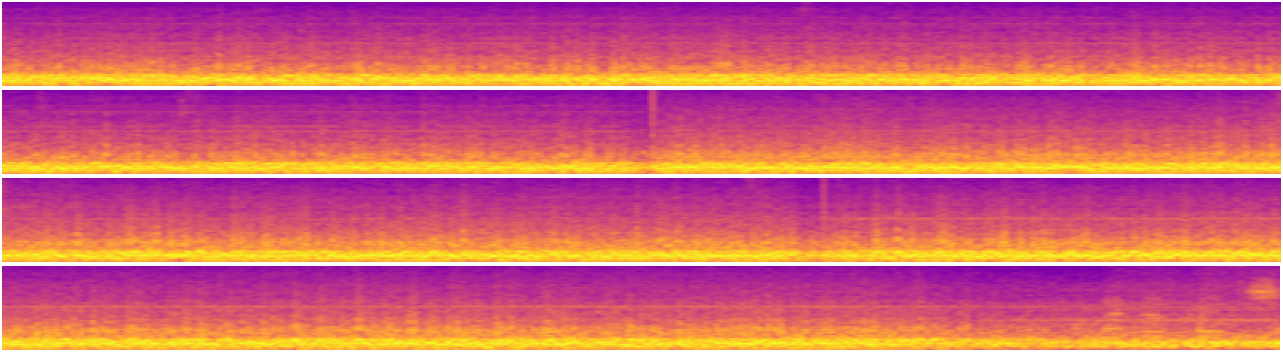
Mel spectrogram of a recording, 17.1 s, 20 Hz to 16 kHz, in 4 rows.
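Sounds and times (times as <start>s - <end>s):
turboprop engine drone in cabin: 0.0s - 17.0s.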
